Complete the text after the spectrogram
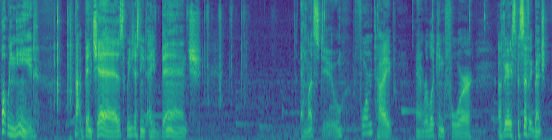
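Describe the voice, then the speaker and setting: Streaming himself as he mods a game, a man with a lowish voice and lively intonation speaks slowly, leaving long pauses, with faint music in the background. He rambles in a casual, self-deprecating way, thinking aloud, muttering small sound effects, and laughing off his own mistakes.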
